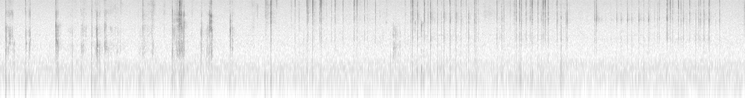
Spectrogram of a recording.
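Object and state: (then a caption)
Glass nail polish bottle with plastic cap. A small Essie nail polish bottle, glass body filled with beige polish and topped with a white plastic cap, is handled and tapped with long blue-painted nails while the cap is twisted. Quiet, crisp clicks and taps come in rapid irregular bursts, with bright scratchy, crunchy textures and almost no low end. Each tap dies away instantly.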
